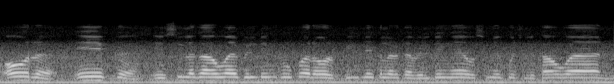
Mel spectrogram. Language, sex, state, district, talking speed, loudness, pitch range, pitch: Hindi, male, Rajasthan, Bikaner, 195 wpm, -17 LUFS, 85-100 Hz, 85 Hz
